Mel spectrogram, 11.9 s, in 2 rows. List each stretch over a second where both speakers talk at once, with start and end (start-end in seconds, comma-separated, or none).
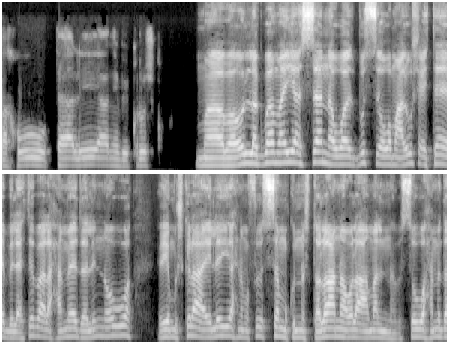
none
